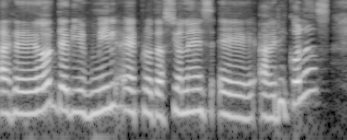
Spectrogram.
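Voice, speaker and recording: With a Cuban accent, a woman speaks at a fairly high pitch with ordinary pitch variation. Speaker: agricultural advisory coordinator. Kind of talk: conference presentation. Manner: fast.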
